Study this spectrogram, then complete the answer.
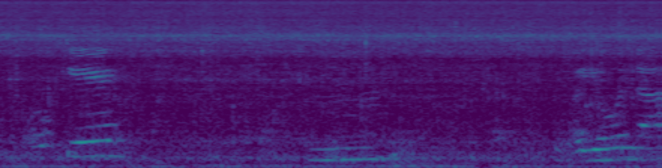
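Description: Tap water runs steadily while a chihuahua puppy gets its first bath, a constant gentle splashing stream with a person speaking over it.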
